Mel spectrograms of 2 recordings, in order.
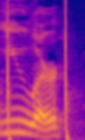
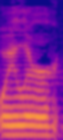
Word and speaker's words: Euler: the right color here it's not uler this is Oiler okay so yeah so that's how you pronounce that Oiler can everybody say Oiler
